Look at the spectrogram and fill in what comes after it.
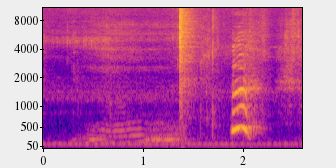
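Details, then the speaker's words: Pet dog Kobe snoring in the background: soft, raspy breathing with a brief snorting, whistling snore over quiet room hum. "And if you can hear, Kobe is snoring away in the background."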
